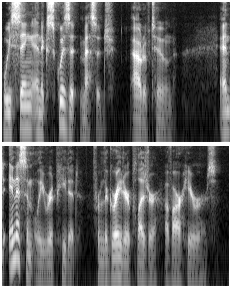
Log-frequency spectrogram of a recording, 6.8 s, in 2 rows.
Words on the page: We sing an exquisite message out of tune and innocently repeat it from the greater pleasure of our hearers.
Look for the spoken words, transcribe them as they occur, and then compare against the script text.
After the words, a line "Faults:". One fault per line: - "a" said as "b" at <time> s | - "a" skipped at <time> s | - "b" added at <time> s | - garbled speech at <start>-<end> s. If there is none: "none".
We sing an exquisite message out of tune and innocently repeat it from the greater pleasure of our hearers.
Faults:
none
